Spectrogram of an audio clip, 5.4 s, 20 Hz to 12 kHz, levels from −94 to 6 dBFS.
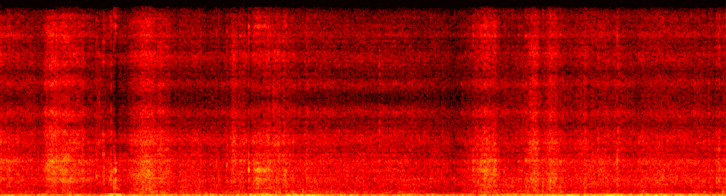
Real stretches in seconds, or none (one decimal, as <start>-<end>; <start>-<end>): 0.0-5.4

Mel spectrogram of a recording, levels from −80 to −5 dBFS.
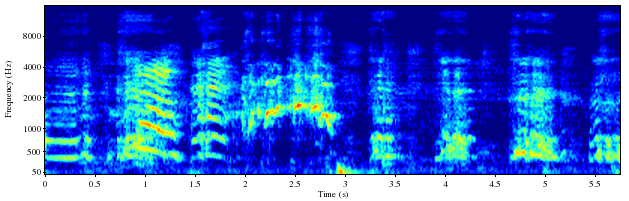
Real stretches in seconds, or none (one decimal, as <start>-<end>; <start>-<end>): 1.2-3.4; 4.7-5.8

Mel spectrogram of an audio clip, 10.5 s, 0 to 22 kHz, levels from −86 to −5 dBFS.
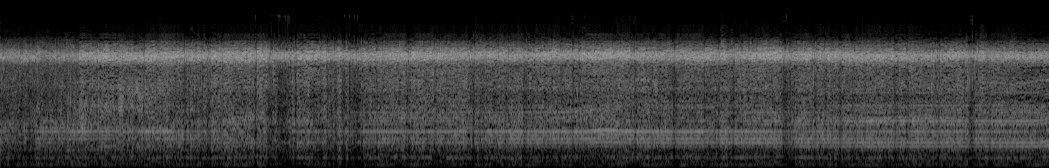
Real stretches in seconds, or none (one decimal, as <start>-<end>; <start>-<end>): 0.0-1.2; 1.8-5.8; 6.3-10.5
